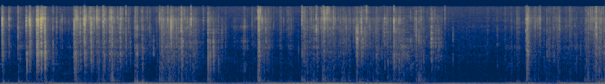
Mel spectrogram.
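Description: A small blade with a yellow handle scrapes and carves curls and flakes off a solid, rounded, dry pink soap bar held in a hand with long dark nails. The clip is full of dry, crisp scraping and crunching strokes with a bright, high hiss, rising and falling in steady waves over a faint low rumble.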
